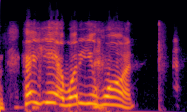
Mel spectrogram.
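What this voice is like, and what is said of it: Put-on Brooklyn accent. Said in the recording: “I don't want them to come over with a Brooklyn accent.”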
